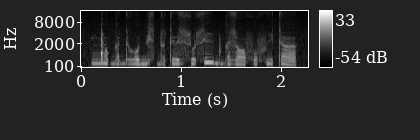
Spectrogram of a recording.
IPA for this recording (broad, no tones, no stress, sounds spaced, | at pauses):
ŋ͡ǃ o ɡ ɐ dʱ o bʲ ɨ s d o t ɨ z s u s i b ɡ ɐ z ɔ f o f i t ɐ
